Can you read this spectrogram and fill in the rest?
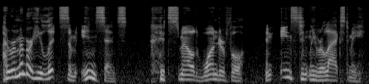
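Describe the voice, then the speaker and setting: Game townswoman: haughty, dismissive, high and animated, rattling along very quickly. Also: slight background noise. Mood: insistent. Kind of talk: video game voice acting. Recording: loud game music behind voice.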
